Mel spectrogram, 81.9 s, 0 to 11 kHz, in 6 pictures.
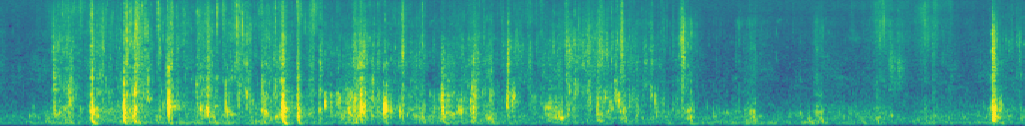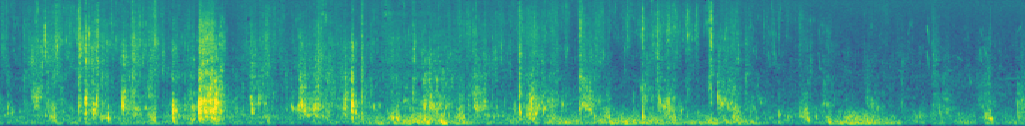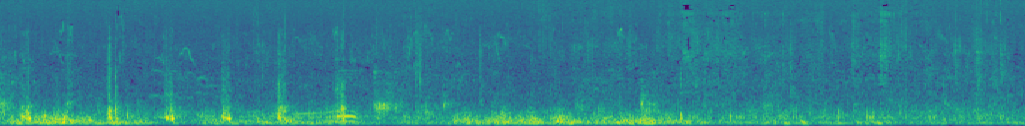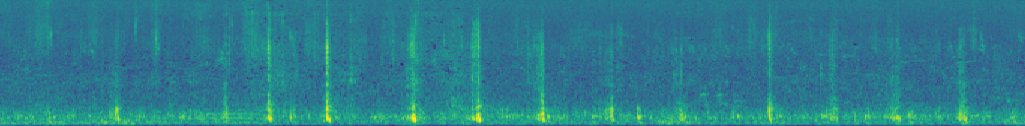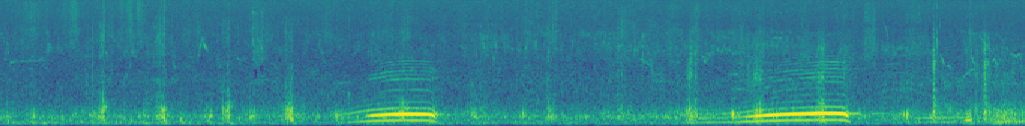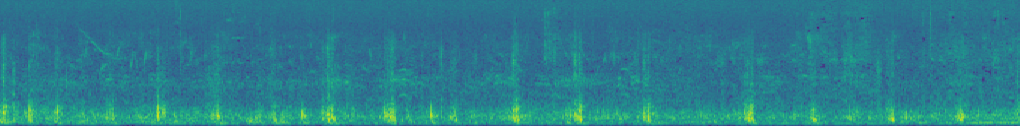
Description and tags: noises from cows in marsh: squelching, chewing, distant moos. Sennheiser MKH60 + MKH30 into Shure FP24, Olympus LS10 recorder. Decoded to mid side stereo with free Voxengo plugin. Recorded near Lucio del Lobo, Donana, Spain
